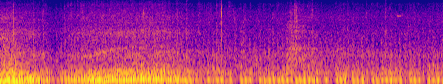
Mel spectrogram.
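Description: An engine runs rough, a loud, uneven low rumble up close. It shifts into an irregular, stuttering chug with knocking pulses and no talk over it.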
